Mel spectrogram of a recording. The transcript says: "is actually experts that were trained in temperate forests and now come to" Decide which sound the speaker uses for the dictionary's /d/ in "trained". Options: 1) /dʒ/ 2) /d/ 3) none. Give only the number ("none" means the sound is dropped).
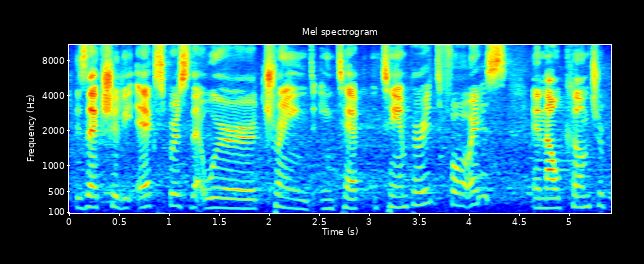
2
